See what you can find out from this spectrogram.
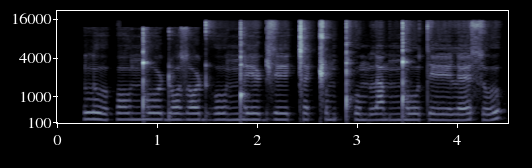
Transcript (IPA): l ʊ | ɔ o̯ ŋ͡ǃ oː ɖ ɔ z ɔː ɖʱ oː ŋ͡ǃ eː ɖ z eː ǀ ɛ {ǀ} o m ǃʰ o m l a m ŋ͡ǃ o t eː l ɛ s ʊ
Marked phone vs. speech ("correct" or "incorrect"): incorrect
